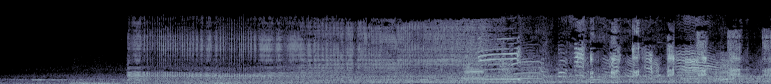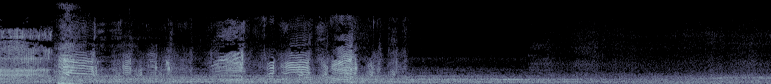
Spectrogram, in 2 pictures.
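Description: A spooky Halloween night sound effect played by a voice assistant's sound feature: a steady windy hiss rises in, then eerie wavering cries and shrieks, almost like yowling animals, sound repeatedly through the middle before the ambience fades down.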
